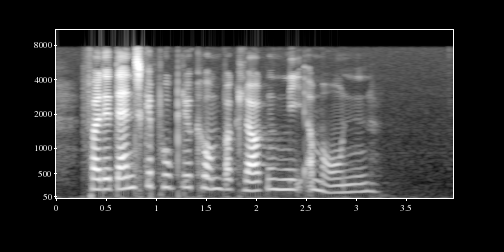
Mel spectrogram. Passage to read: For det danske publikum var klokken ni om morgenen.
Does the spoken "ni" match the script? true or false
true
